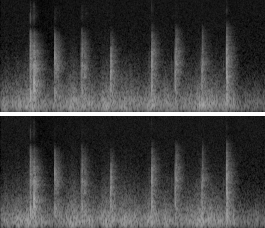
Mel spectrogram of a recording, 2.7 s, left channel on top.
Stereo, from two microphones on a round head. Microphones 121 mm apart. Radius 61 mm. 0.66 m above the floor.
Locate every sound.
0.3 s running footsteps: 20° left (ahead or behind); by 2.4 s 10° left (ahead or behind)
